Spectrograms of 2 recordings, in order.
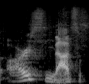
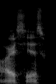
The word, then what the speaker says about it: Arceus: No, I've always pronounced it Arceus. When I've heard someone say Arceus for the first time, I just feel like that's been the colloquial way of saying it, is Arceus. Really, I've heard friends pronounce it Arceus, and I was very thrown off at first. But I guess both are technically correct.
